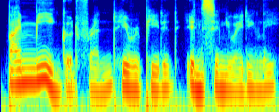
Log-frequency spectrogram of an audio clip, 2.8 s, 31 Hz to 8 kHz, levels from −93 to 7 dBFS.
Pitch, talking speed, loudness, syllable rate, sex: 105 Hz, 150 wpm, -20 LUFS, 5.0 syllables/s, male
